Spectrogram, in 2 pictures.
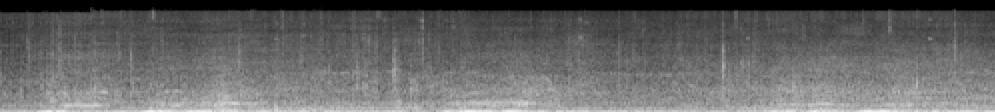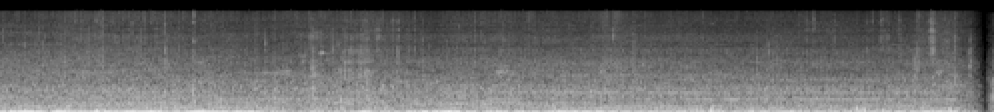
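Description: A car being driven and then pulled up against the curb in the shade; a steady mid-pitched engine hum runs throughout with slight rises in revs, close and fairly loud, with no voices.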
